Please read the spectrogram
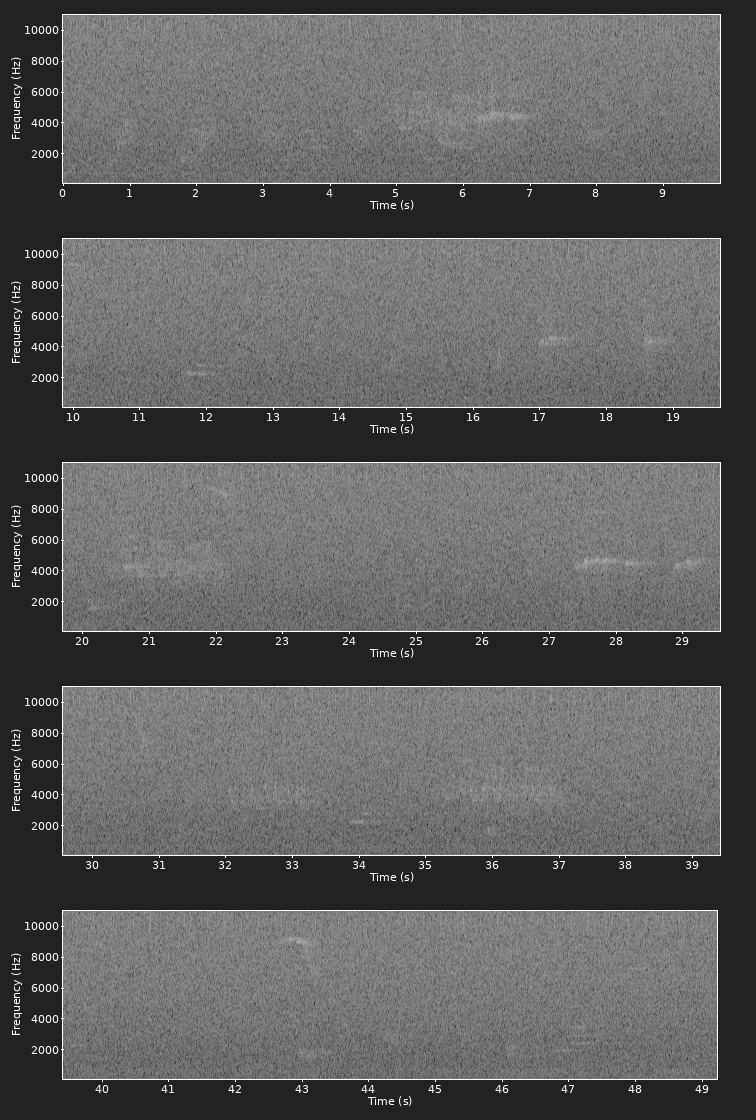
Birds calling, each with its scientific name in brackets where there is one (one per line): American Robin (Turdus migratorius)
